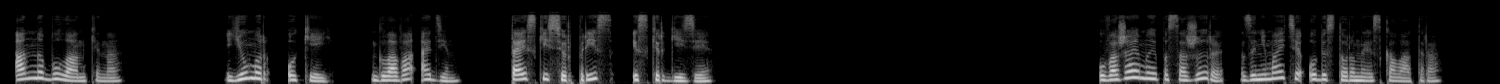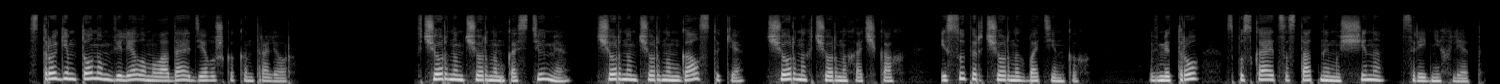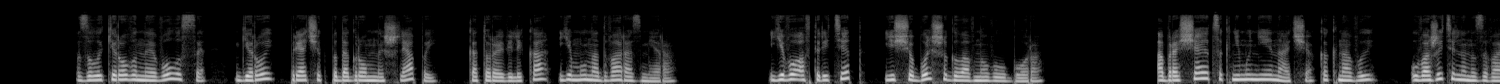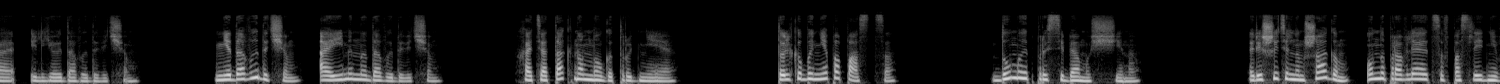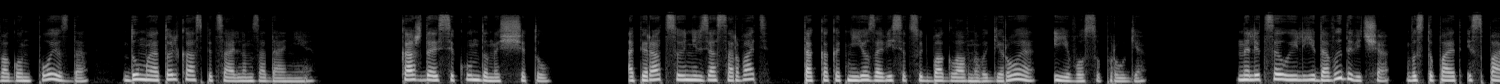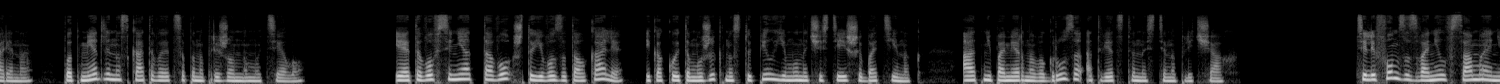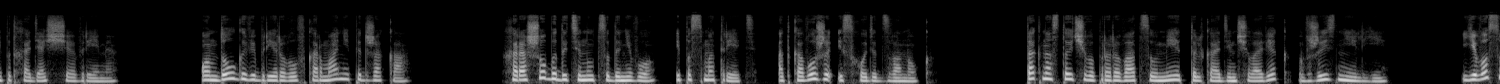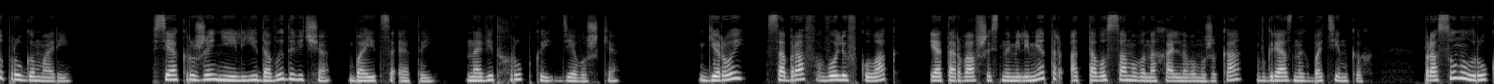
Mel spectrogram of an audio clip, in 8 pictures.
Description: Аудиокнига ЮморОк | Библиотека аудиокниг
Aудиокнига ЮморОк Автор Анна Сергеевна Буланкина Читает аудиокнигу Авточтец ЛитРес.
